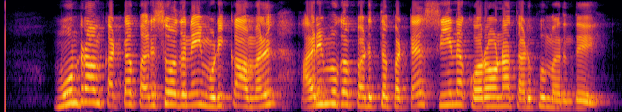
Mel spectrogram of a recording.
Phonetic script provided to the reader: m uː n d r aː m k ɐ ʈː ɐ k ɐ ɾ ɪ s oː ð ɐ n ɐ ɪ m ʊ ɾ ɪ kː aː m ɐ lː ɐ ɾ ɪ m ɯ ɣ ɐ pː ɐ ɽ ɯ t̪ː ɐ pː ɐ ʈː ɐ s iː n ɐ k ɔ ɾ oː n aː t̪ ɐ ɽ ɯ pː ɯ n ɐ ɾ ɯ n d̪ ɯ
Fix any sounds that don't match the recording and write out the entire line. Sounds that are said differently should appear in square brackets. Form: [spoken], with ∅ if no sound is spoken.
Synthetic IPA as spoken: m uː n d r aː m k ɐ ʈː ɐ [p] ɐ ɾ ɪ s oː ð ɐ n ɐ ɪ m ʊ [ɽ] ɪ kː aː m ɐ [l] ɐ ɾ ɪ m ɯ ɣ ɐ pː ɐ ɽ ɯ t̪ː ɐ pː ɐ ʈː ɐ s iː n ɐ k ɔ ɾ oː n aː t̪ ɐ ɽ ɯ pː ɯ [m] ɐ ɾ ɯ n d̪ ɯ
